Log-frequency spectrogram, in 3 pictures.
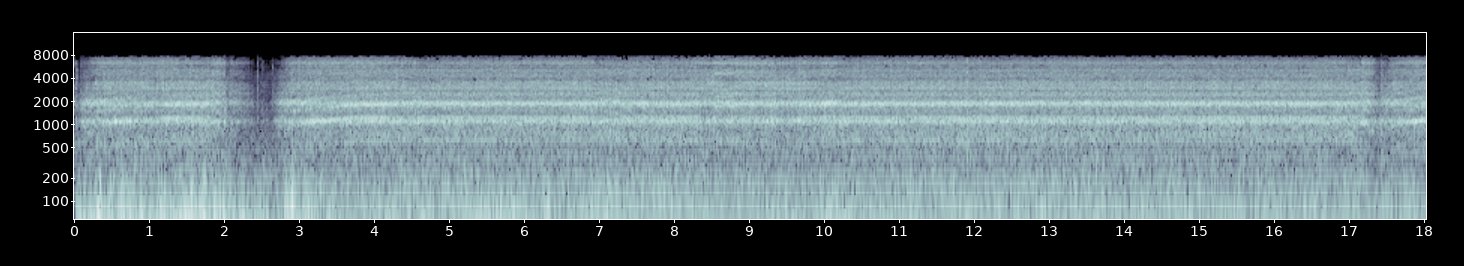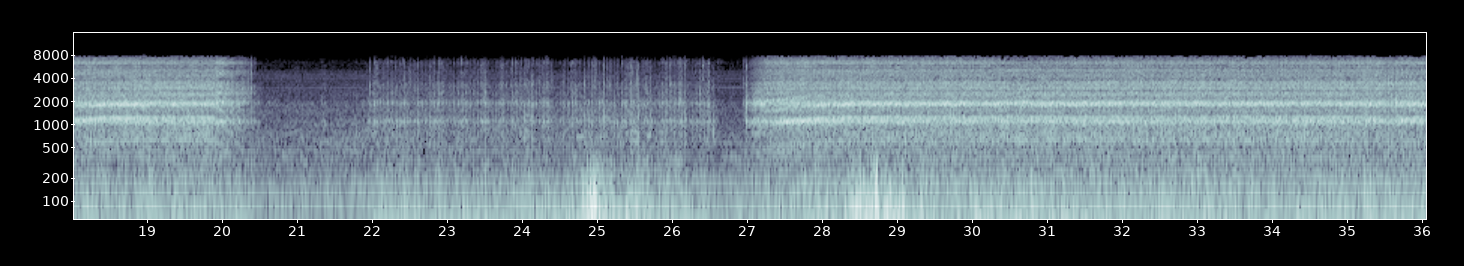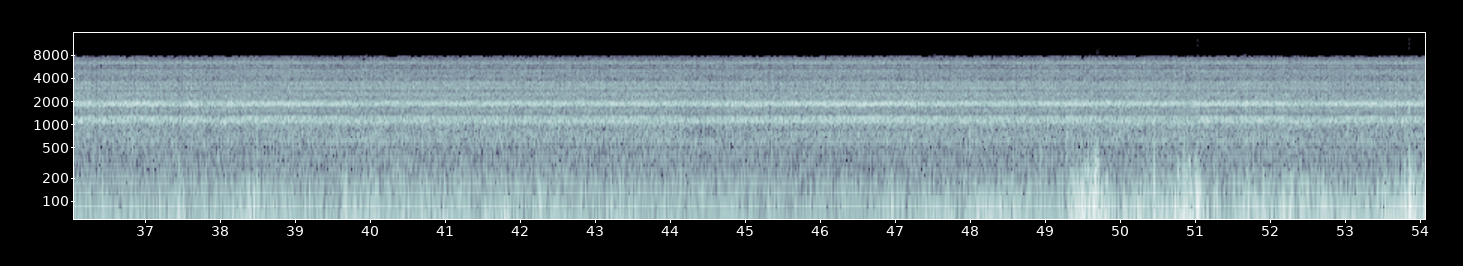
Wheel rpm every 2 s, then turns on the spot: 120, 90, 160, 160, 160, 160, 160, 160, 140, 150, 20, 20, 10, 50, 160, 160, 160, 160, 160, 160, 160, 160, 160, 160, 160, 160, 160.
22-26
